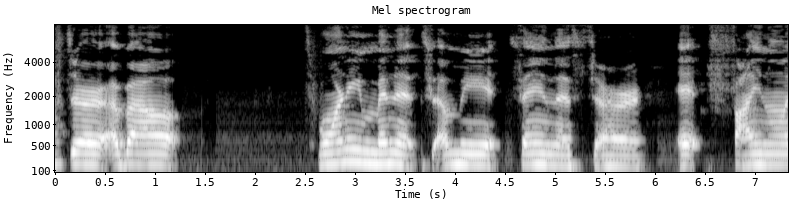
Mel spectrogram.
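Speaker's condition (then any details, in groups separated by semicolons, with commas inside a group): Cerebral palsy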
